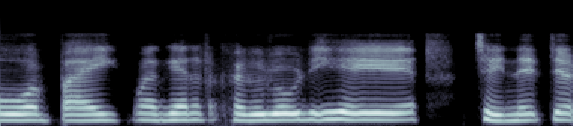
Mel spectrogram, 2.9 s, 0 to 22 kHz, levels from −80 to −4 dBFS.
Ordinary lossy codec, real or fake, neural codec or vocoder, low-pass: none; fake; codec, 16 kHz in and 24 kHz out, 0.4 kbps, LongCat-Audio-Codec, four codebook decoder; 7.2 kHz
